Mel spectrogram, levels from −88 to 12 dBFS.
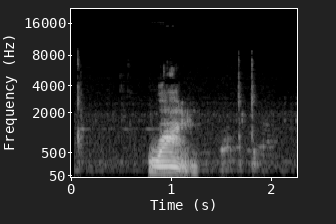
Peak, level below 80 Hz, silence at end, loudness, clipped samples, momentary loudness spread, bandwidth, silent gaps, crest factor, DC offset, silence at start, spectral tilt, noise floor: -2 dBFS; -66 dBFS; 0.75 s; -16 LUFS; under 0.1%; 25 LU; 7.6 kHz; none; 18 dB; under 0.1%; 0.75 s; -8 dB/octave; -56 dBFS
